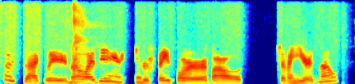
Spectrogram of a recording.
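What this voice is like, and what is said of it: Slight Spanish accent. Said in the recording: “a little bit of a Spanish accent. You sound like my Cuban half of the family ... Puerto Rican ... So I still have my accent.”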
